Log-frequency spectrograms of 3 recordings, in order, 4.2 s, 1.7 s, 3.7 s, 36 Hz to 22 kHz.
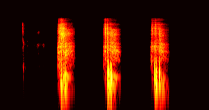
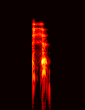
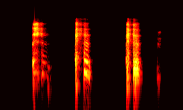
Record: {"exhalation_length": "4.2 s", "exhalation_amplitude": 32768, "exhalation_signal_mean_std_ratio": 0.3, "cough_length": "1.7 s", "cough_amplitude": 24308, "cough_signal_mean_std_ratio": 0.21, "three_cough_length": "3.7 s", "three_cough_amplitude": 32546, "three_cough_signal_mean_std_ratio": 0.3, "survey_phase": "beta (2021-08-13 to 2022-03-07)", "age": "45-64", "gender": "Female", "wearing_mask": "No", "symptom_cough_any": true, "symptom_runny_or_blocked_nose": true, "symptom_headache": true, "smoker_status": "Never smoked", "respiratory_condition_asthma": false, "respiratory_condition_other": false, "recruitment_source": "Test and Trace", "submission_delay": "2 days", "covid_test_result": "Positive", "covid_test_method": "RT-qPCR", "covid_ct_value": 25.5, "covid_ct_gene": "N gene", "covid_ct_mean": 25.7, "covid_viral_load": "3800 copies/ml", "covid_viral_load_category": "Minimal viral load (< 10K copies/ml)"}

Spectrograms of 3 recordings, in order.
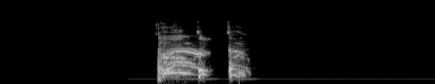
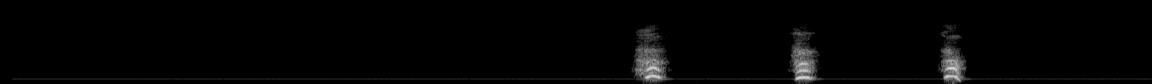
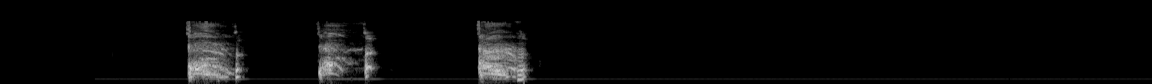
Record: {"cough_length": "4.4 s", "cough_amplitude": 23673, "cough_signal_mean_std_ratio": 0.32, "exhalation_length": "11.5 s", "exhalation_amplitude": 19221, "exhalation_signal_mean_std_ratio": 0.18, "three_cough_length": "11.5 s", "three_cough_amplitude": 26482, "three_cough_signal_mean_std_ratio": 0.27, "survey_phase": "beta (2021-08-13 to 2022-03-07)", "age": "65+", "gender": "Female", "wearing_mask": "No", "symptom_cough_any": true, "symptom_shortness_of_breath": true, "smoker_status": "Current smoker (1 to 10 cigarettes per day)", "respiratory_condition_asthma": false, "respiratory_condition_other": false, "recruitment_source": "REACT", "submission_delay": "5 days", "covid_test_result": "Negative", "covid_test_method": "RT-qPCR", "influenza_a_test_result": "Negative", "influenza_b_test_result": "Negative"}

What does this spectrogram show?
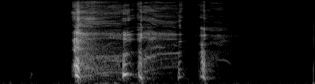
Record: {"cough_length": "3.2 s", "cough_amplitude": 18997, "cough_signal_mean_std_ratio": 0.34, "survey_phase": "beta (2021-08-13 to 2022-03-07)", "age": "45-64", "gender": "Female", "wearing_mask": "No", "symptom_cough_any": true, "symptom_runny_or_blocked_nose": true, "symptom_sore_throat": true, "symptom_fatigue": true, "symptom_fever_high_temperature": true, "symptom_headache": true, "symptom_other": true, "smoker_status": "Never smoked", "respiratory_condition_asthma": false, "respiratory_condition_other": false, "recruitment_source": "Test and Trace", "submission_delay": "2 days", "covid_test_result": "Positive", "covid_test_method": "LFT"}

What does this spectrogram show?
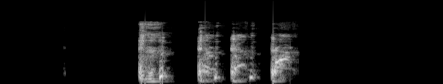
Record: {"three_cough_length": "4.4 s", "three_cough_amplitude": 32327, "three_cough_signal_mean_std_ratio": 0.33, "survey_phase": "beta (2021-08-13 to 2022-03-07)", "age": "45-64", "gender": "Female", "wearing_mask": "No", "symptom_cough_any": true, "symptom_runny_or_blocked_nose": true, "symptom_onset": "6 days", "smoker_status": "Never smoked", "respiratory_condition_asthma": false, "respiratory_condition_other": false, "recruitment_source": "Test and Trace", "submission_delay": "1 day", "covid_test_result": "Positive", "covid_test_method": "RT-qPCR", "covid_ct_value": 15.9, "covid_ct_gene": "ORF1ab gene", "covid_ct_mean": 16.3, "covid_viral_load": "4700000 copies/ml", "covid_viral_load_category": "High viral load (>1M copies/ml)"}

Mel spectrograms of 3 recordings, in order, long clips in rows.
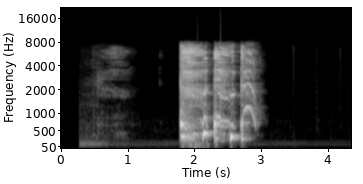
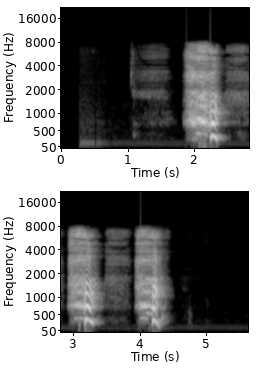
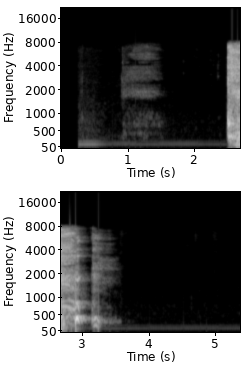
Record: {"three_cough_length": "4.4 s", "three_cough_amplitude": 29401, "three_cough_signal_mean_std_ratio": 0.38, "exhalation_length": "5.6 s", "exhalation_amplitude": 31901, "exhalation_signal_mean_std_ratio": 0.37, "cough_length": "5.4 s", "cough_amplitude": 32767, "cough_signal_mean_std_ratio": 0.25, "survey_phase": "beta (2021-08-13 to 2022-03-07)", "age": "45-64", "gender": "Female", "wearing_mask": "No", "symptom_none": true, "smoker_status": "Never smoked", "respiratory_condition_asthma": false, "respiratory_condition_other": false, "recruitment_source": "REACT", "submission_delay": "2 days", "covid_test_result": "Negative", "covid_test_method": "RT-qPCR"}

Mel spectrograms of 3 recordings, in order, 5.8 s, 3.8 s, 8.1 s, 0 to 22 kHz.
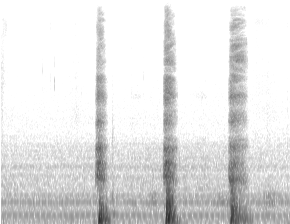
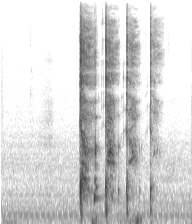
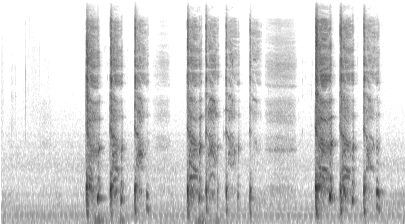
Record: {"exhalation_length": "5.8 s", "exhalation_amplitude": 5766, "exhalation_signal_mean_std_ratio": 0.28, "cough_length": "3.8 s", "cough_amplitude": 9569, "cough_signal_mean_std_ratio": 0.33, "three_cough_length": "8.1 s", "three_cough_amplitude": 8758, "three_cough_signal_mean_std_ratio": 0.39, "survey_phase": "beta (2021-08-13 to 2022-03-07)", "age": "45-64", "gender": "Female", "wearing_mask": "No", "symptom_cough_any": true, "symptom_new_continuous_cough": true, "symptom_runny_or_blocked_nose": true, "symptom_shortness_of_breath": true, "symptom_diarrhoea": true, "symptom_fatigue": true, "symptom_change_to_sense_of_smell_or_taste": true, "symptom_loss_of_taste": true, "smoker_status": "Never smoked", "respiratory_condition_asthma": true, "respiratory_condition_other": false, "recruitment_source": "Test and Trace", "submission_delay": "4 days", "covid_test_method": "RT-qPCR", "covid_ct_value": 34.5, "covid_ct_gene": "ORF1ab gene"}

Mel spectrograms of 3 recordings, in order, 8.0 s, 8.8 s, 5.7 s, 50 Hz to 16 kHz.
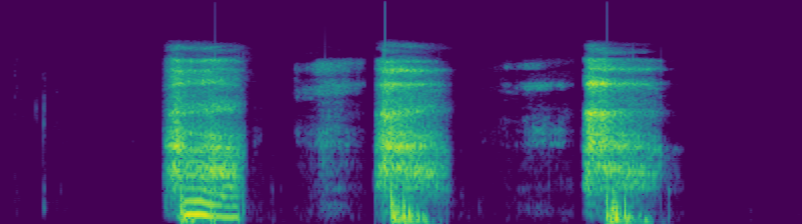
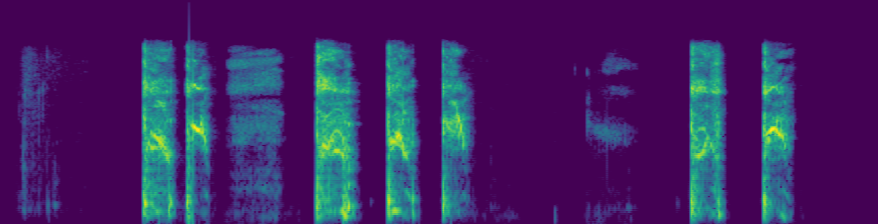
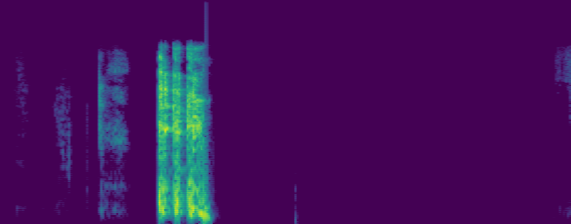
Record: {"exhalation_length": "8.0 s", "exhalation_amplitude": 28241, "exhalation_signal_mean_std_ratio": 0.41, "three_cough_length": "8.8 s", "three_cough_amplitude": 30406, "three_cough_signal_mean_std_ratio": 0.37, "cough_length": "5.7 s", "cough_amplitude": 29197, "cough_signal_mean_std_ratio": 0.21, "survey_phase": "beta (2021-08-13 to 2022-03-07)", "age": "45-64", "gender": "Female", "wearing_mask": "No", "symptom_none": true, "smoker_status": "Ex-smoker", "respiratory_condition_asthma": false, "respiratory_condition_other": false, "recruitment_source": "REACT", "submission_delay": "0 days", "covid_test_result": "Negative", "covid_test_method": "RT-qPCR", "influenza_a_test_result": "Negative", "influenza_b_test_result": "Negative"}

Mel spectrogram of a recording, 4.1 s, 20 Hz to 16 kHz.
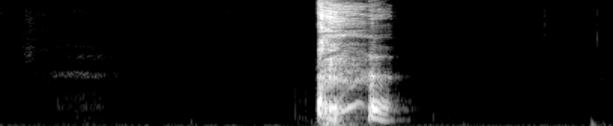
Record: {"cough_length": "4.1 s", "cough_amplitude": 7988, "cough_signal_mean_std_ratio": 0.23, "survey_phase": "alpha (2021-03-01 to 2021-08-12)", "age": "65+", "gender": "Female", "wearing_mask": "No", "symptom_none": true, "smoker_status": "Never smoked", "respiratory_condition_asthma": false, "respiratory_condition_other": false, "recruitment_source": "REACT", "submission_delay": "1 day", "covid_test_result": "Negative", "covid_test_method": "RT-qPCR"}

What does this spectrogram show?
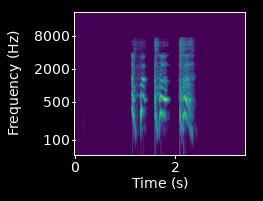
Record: {"three_cough_length": "3.4 s", "three_cough_amplitude": 28006, "three_cough_signal_mean_std_ratio": 0.38, "survey_phase": "alpha (2021-03-01 to 2021-08-12)", "age": "18-44", "gender": "Male", "wearing_mask": "No", "symptom_none": true, "symptom_onset": "8 days", "smoker_status": "Never smoked", "respiratory_condition_asthma": false, "respiratory_condition_other": false, "recruitment_source": "REACT", "submission_delay": "1 day", "covid_test_result": "Negative", "covid_test_method": "RT-qPCR"}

